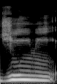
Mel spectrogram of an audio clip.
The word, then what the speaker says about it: Jean: She wants it pronounced Jeannie also, just like me.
